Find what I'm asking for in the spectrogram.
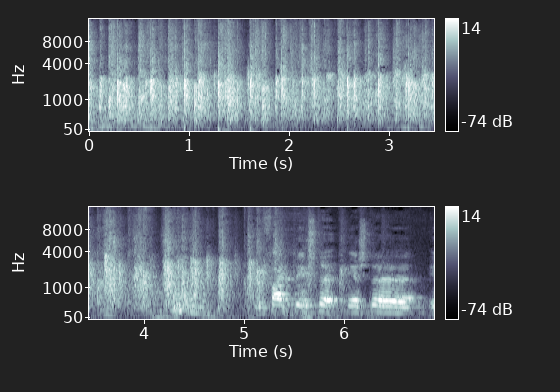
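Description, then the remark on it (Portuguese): An audience claps steadily in a dense, continuous burst of applause lasting several seconds, with voices rising over it toward the end, applauding everyone's good wishes. “Podemos bater palmas aos votos de todos eles.”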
